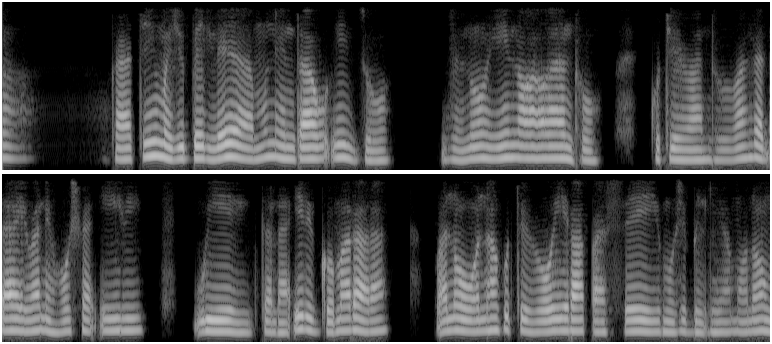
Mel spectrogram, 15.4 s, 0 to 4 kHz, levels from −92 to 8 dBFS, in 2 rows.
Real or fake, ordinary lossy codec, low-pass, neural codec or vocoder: fake; MP3, 32 kbps; 3.6 kHz; codec, 16 kHz, about 1 kbps, DyCAST, with the encoder's durations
